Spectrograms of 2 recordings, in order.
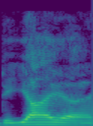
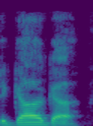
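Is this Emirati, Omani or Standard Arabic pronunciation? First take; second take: Emirati; Omani. First: It is said in the Emirati way. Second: It is said in the Omani way.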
